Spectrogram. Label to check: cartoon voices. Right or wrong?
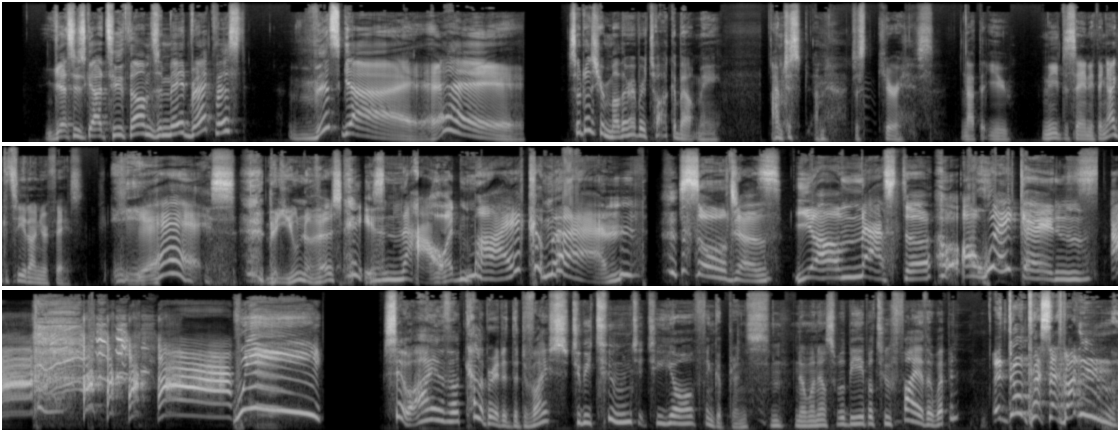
Right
